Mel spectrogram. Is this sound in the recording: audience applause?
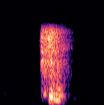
no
